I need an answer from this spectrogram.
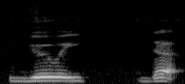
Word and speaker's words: geoduck: A gooey duck is a clam. No. I'm tapping this. Okay. Kenny's Googling. Okay. It's spelled the Geoduck, but it's pronounced gooey duck.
